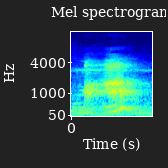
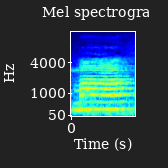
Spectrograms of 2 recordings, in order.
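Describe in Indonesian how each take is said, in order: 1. Nadanya turun dulu, lalu naik. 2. Nadanya tetap datar dan tinggi. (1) "pakai nada yang ketiga" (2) "nada datar itu artinya apa? Artinya ibu"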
